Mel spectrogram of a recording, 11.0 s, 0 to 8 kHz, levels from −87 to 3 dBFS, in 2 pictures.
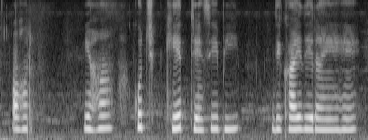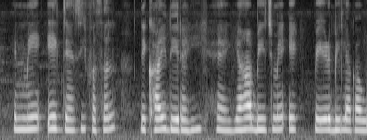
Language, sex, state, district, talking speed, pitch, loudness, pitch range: Hindi, female, Bihar, Lakhisarai, 145 wpm, 245 Hz, -17 LUFS, 235-255 Hz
